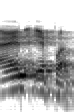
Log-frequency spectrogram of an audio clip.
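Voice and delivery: full, strong "an", emphasized. Hindi-language lesson on English articles: stressed full-form an. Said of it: "जोर दिया".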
